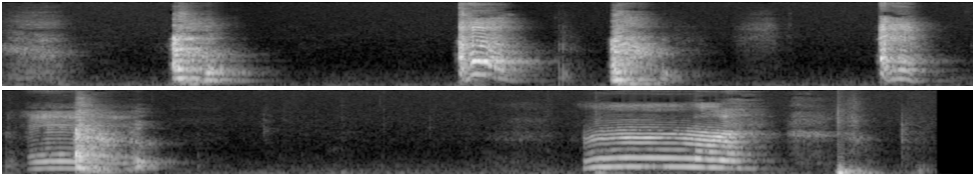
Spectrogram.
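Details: Infant gives about four short, deliberate, straining coughs between babbling sounds; a voluntary fake cough.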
